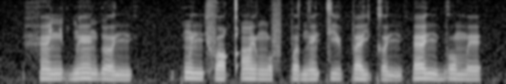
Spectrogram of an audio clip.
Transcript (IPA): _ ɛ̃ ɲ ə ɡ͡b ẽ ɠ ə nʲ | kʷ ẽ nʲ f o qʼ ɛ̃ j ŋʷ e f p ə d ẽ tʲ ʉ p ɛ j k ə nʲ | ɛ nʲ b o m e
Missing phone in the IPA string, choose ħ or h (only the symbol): h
